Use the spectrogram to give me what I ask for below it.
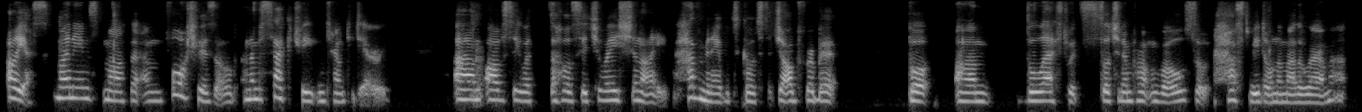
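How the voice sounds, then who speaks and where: A woman's voice: medium pitch, fairly quick, no echo, close to an everyday voice. A woman playing a polite, slightly flustered forty-year-old secretary on a group video call. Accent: Irish.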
